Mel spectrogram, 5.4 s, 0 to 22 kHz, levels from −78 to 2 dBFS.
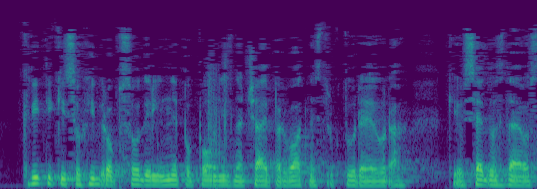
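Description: WMA-style compression runs throughout the speech. The audio has a ringing, washy quality, with hiss that rises and falls with the signal, and it carries nothing above 15.5 kHz. The codec damage is heavy and most likely comes from WMA compression. A transform codec with long blocks spreads its quantisation noise over tens of milliseconds around each sound, and at a low rate, one that fits about 32 kbps, weaker spectral lines are dropped entirely.

Loose connector crackle breaks in from 2.08 to 2.32 s, an irregular burst of crackle and scratching lasting about a quarter of a second. A worn or dirty contact in the signal path was making and breaking in quick succession as it moved. Each break chops the signal, and each reconnection can add a pop if DC is present on the line, which gives the ragged, scratchy texture of the burst.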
